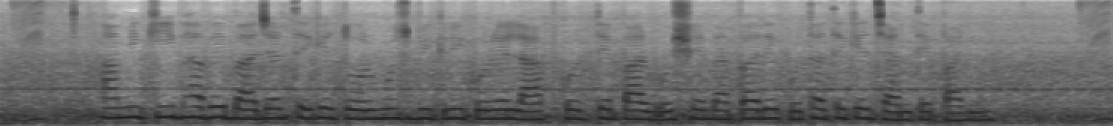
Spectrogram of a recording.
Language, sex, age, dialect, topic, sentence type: Bengali, female, 18-24, Standard Colloquial, agriculture, question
